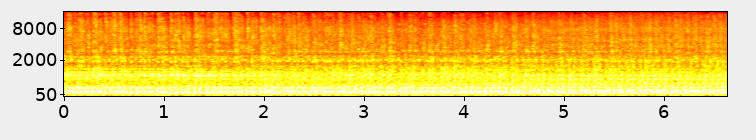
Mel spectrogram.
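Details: Yamaha V6 225 outboard converted to run on LPG (two gas converters, gas mixing plate) idles with a low, even burble and steady beat, no misses or knocks; owner reports some power loss since conversion but smooth normal idle here.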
